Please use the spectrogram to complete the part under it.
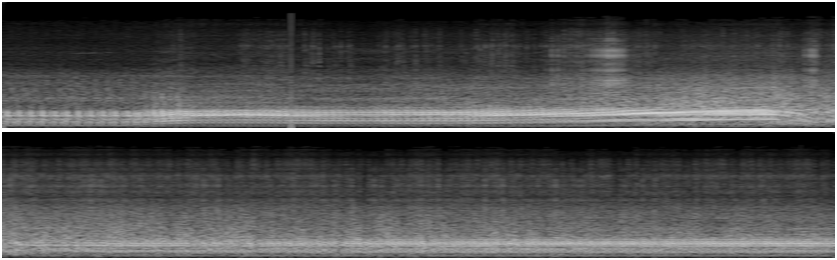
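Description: A motorcycle engine revs up, rising in pitch, then drops back to a steady hum.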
